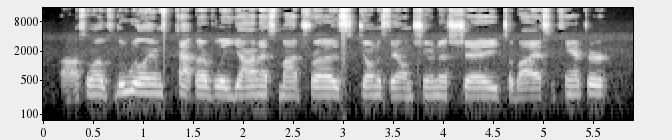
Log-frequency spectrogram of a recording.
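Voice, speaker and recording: Noticeable background noise sits behind the recording. A man speaks at a medium pitch. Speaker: daily fantasy sports YouTuber. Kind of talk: casual YouTube video monologue.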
